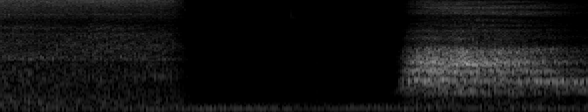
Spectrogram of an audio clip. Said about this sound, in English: Inhale, sweep your arms overhead and bring an open mouth exhale to your heart.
